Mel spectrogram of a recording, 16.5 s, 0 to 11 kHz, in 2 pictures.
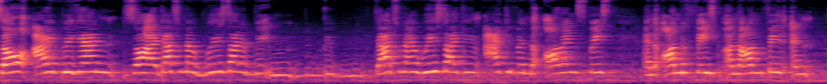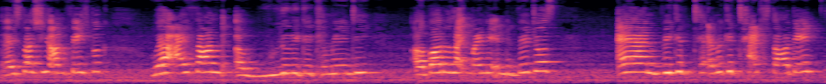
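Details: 24-year-old woman with apraxia of speech, a speech disability affecting sound articulation, speaking unscripted; apraxia of speech.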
